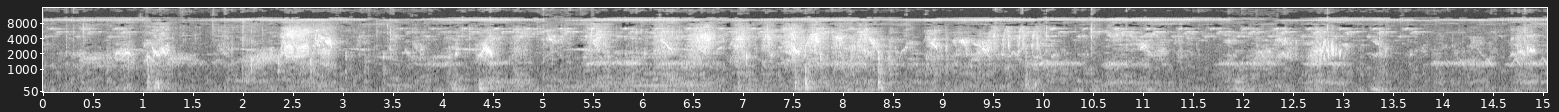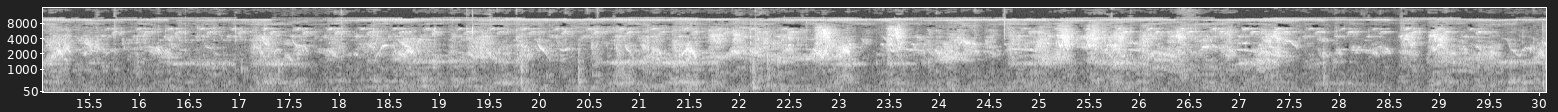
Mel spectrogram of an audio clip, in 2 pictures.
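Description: Small wild birds chirping: many quick, high chirps overlapping throughout, with a short lower note repeated about every second.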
